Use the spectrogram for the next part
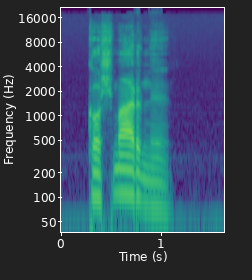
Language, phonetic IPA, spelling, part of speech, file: Polish, [kɔʃˈmarnɨ], koszmarny, adjective, Pl-koszmarny.ogg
